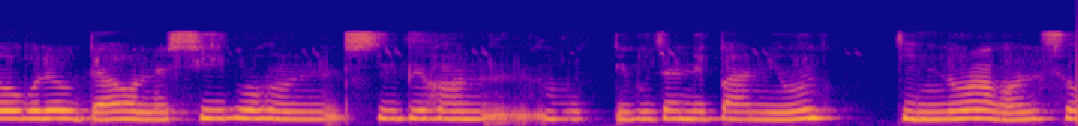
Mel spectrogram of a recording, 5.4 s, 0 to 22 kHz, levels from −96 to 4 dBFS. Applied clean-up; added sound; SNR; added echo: neural mask model DeepFilterNet 3.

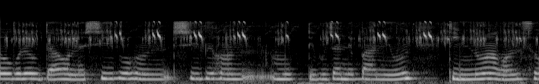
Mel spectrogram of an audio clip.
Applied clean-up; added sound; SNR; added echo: none; Cricket; 5 dB; reverberation time 0.4 s.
